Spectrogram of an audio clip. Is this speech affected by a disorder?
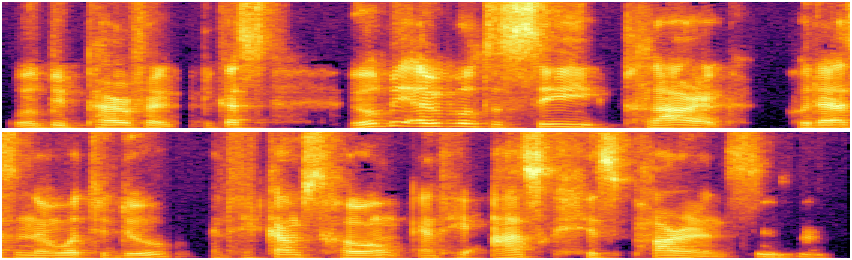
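No.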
